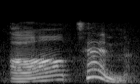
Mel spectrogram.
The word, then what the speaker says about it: Artem: So with M at the end, like the word them, T-H-E-M, that gives us Artem.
